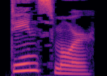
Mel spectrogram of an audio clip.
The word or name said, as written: dinsmore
